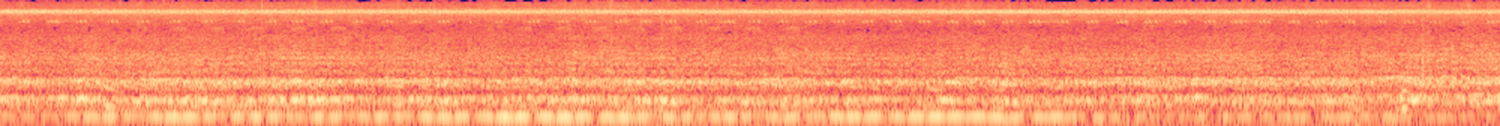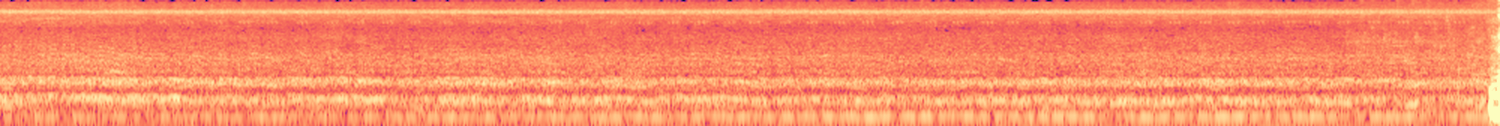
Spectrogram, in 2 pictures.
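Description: Honey bees buzzing steadily at a busy hive entrance, many foragers flying in and out.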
